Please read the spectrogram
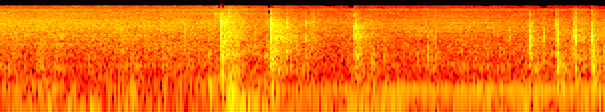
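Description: Steady low hum of a stopped train carriage's ventilation, with a few knocks and clicks from footsteps and wheeled suitcases crossing the train doorway, the loudest a little under a second in.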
